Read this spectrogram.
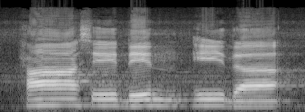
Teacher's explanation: tanwin n-nya ini terdengar jelas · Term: idhar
